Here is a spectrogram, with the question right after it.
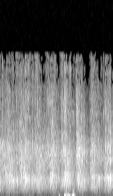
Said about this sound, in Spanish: Levante la mano la persona que se considera, pero realmente feliz. Un aplauso a cinco personas. Se lo merecen. No lo dudaron.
